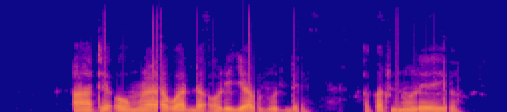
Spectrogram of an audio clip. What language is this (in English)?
Ganda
